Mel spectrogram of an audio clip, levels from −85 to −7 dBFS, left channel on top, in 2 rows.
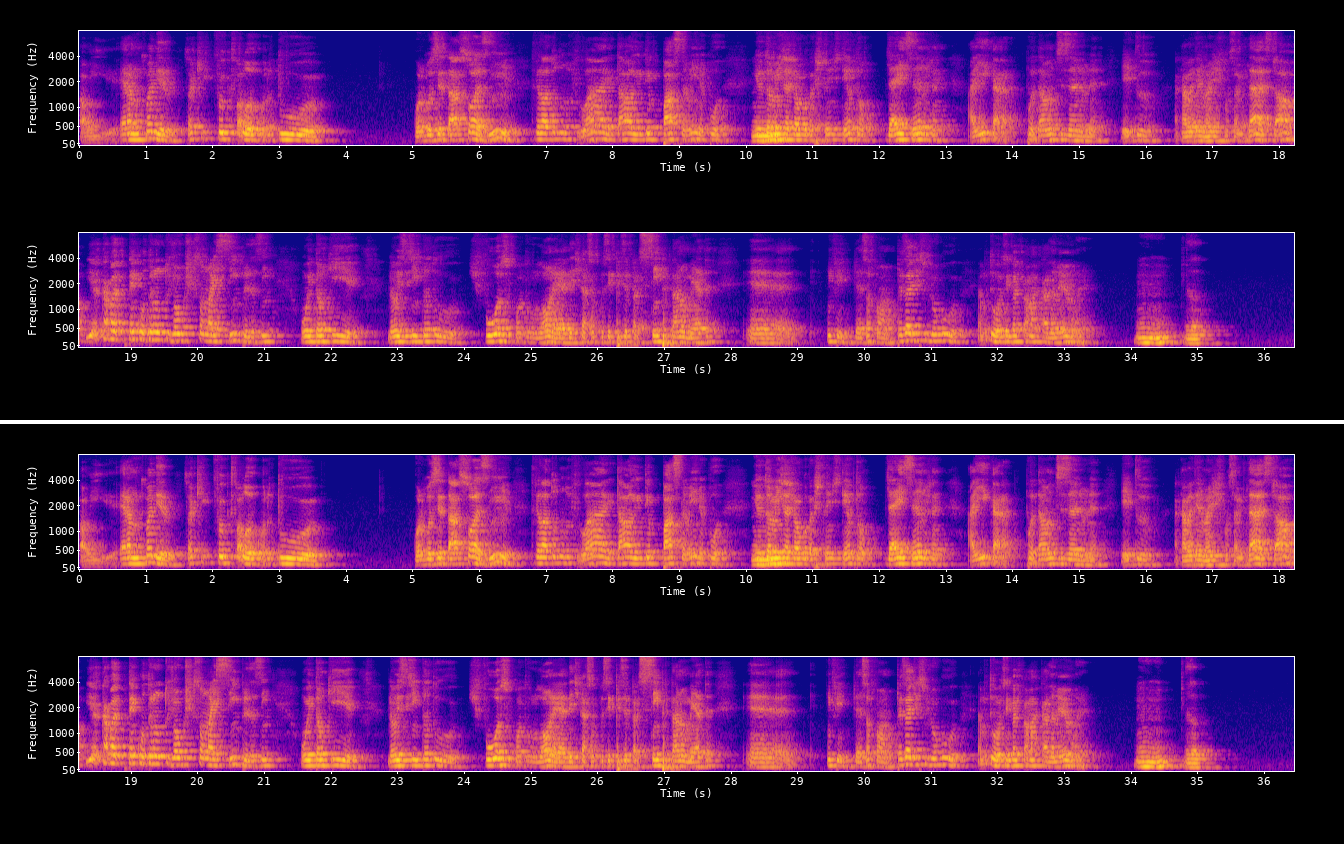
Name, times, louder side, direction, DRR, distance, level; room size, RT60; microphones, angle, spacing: voice 1, 0.0-3.6 5.0-11.8 12.1-13.9 14.2-15.3 15.6-16.1 16.5-29.0 29.4-31.4 31.7-33.3, right 1 dB, 50° right, 0 dB, 2.3 m, -22 dB
voice 2, 10.1-10.5 34.0-35.0, equal, 80° right, -1 dB, 6.1 m, -19 dB
21.0 x 8.8 x 6.6 m, 0.74 s
head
